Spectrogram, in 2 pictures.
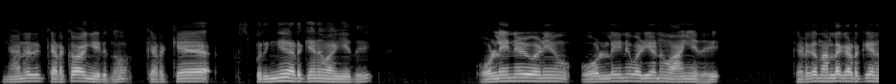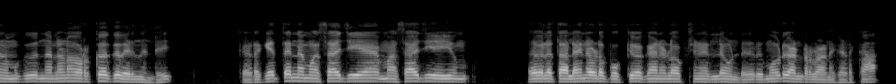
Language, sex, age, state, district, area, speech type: Malayalam, male, 30-45, Kerala, Wayanad, rural, spontaneous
